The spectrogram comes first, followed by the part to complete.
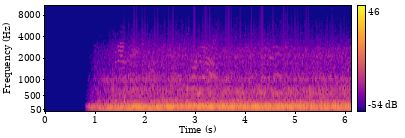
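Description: A steady low engine drone that sets in abruptly about a second in, with faint voices over it.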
